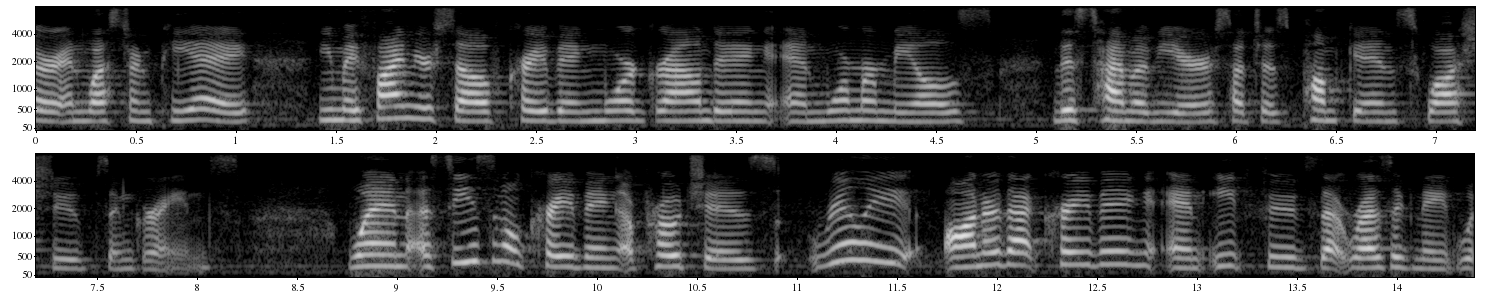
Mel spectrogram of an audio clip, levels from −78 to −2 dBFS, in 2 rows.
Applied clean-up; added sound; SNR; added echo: none; none; none; none.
